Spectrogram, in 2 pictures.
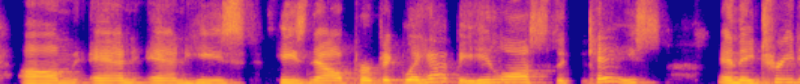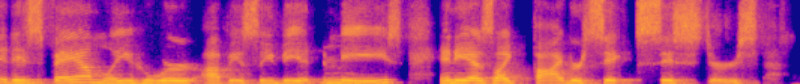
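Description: A woman speaks at a fairly slow pace in a fairly high pitch. It is a normal speaking voice. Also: quiet background. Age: 60s. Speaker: biochemist. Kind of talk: interview with slide presentation.

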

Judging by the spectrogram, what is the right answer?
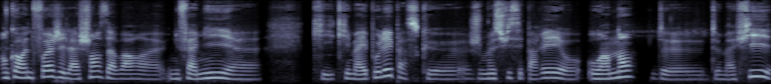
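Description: Against a silent background, the recording is very clean. The delivery keeps a moderate pace and shows ordinary pitch variation. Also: woman, fairly low pitch for a woman. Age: 20s. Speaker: app co-founder. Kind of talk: casual interview. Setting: outdoor terrace at home. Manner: hesitant, many fillers.

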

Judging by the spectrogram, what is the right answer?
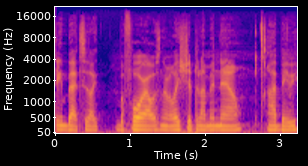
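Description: A man with a medium-pitched voice speaks in an animated tone. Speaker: podcast host. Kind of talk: casual chat.

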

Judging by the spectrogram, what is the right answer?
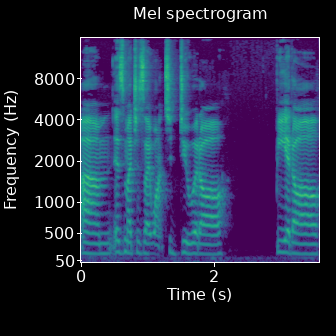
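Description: In a Canadian Prairie accent, the speaker talks at a fairly slow pace with a bright, sharp tone and monotone, flat intonation. The recording is very clean, with a silent background. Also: woman. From Saskatchewan, Canada (Moose Jaw). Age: 30s. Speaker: podcast host and mental health peer support volunteer. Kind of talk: interview answers. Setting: in-person studio conversation.

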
